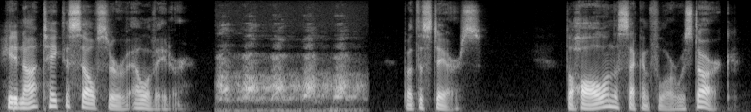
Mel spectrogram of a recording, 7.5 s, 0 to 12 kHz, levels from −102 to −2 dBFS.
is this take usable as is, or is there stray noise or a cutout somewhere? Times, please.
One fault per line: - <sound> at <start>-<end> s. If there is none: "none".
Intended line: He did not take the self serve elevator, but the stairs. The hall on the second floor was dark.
- bark at 2.1-3.7 s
